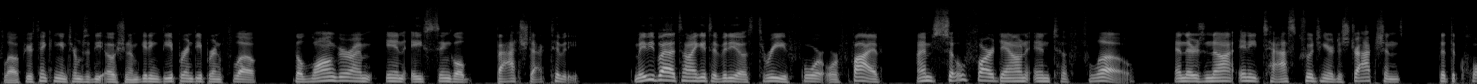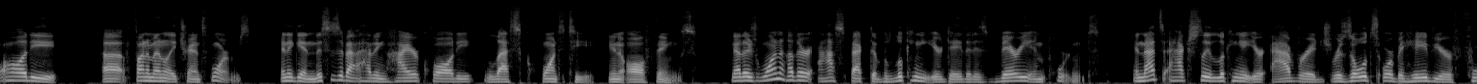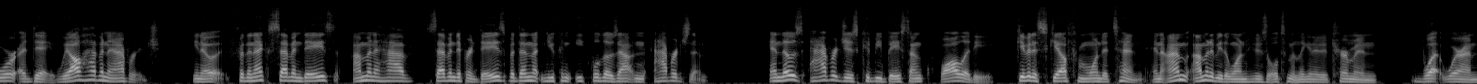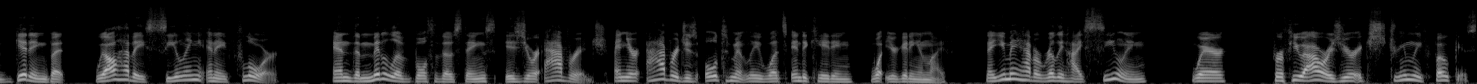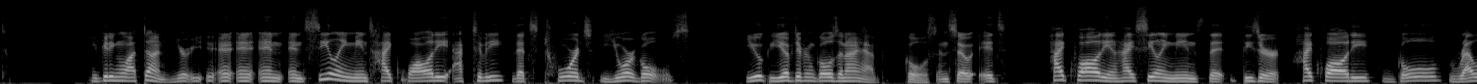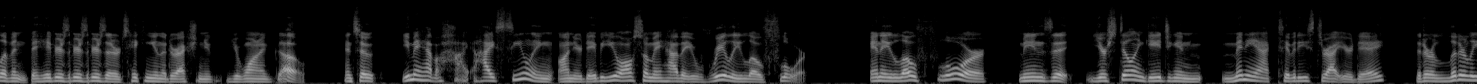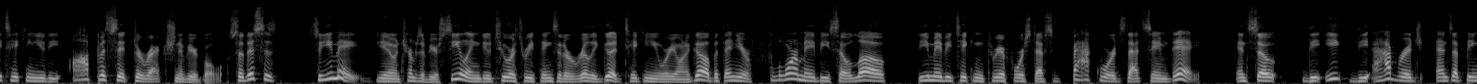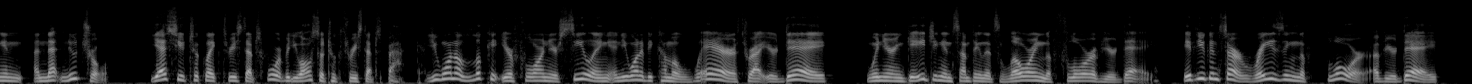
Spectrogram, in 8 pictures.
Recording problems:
audio stuttering; at 1:14

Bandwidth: 15 kHz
